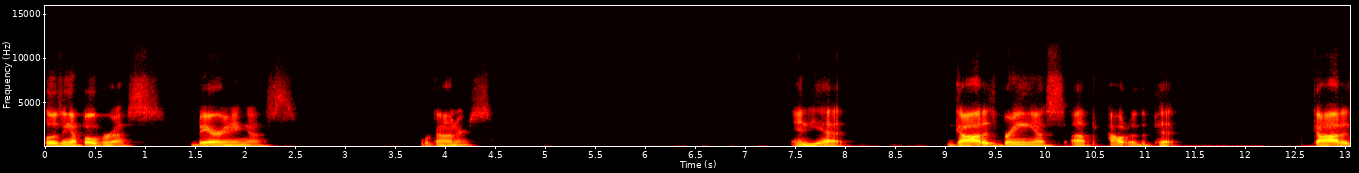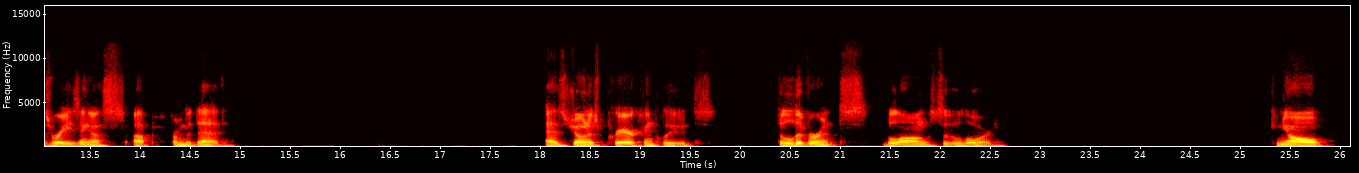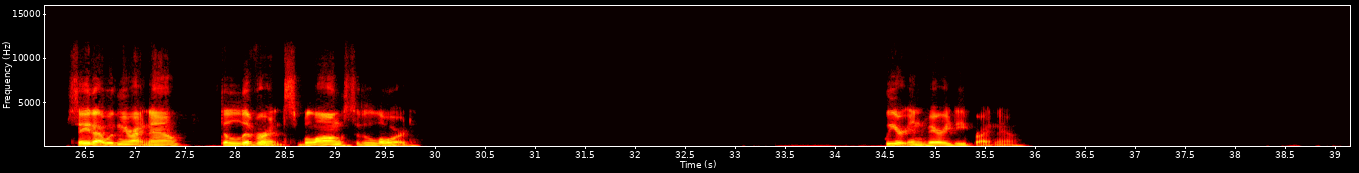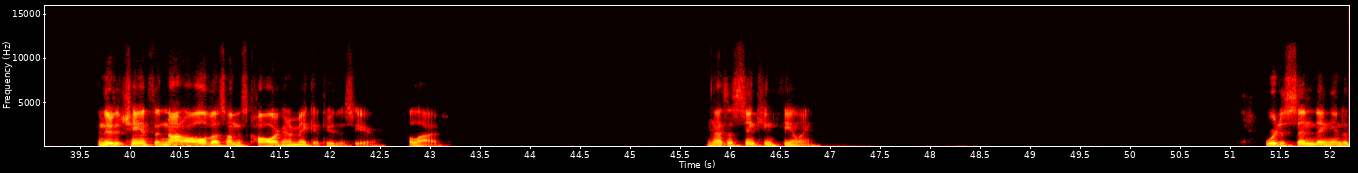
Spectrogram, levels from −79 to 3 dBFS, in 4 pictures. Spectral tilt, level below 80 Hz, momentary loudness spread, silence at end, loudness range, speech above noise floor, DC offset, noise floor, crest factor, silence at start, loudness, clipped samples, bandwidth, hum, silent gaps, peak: -6 dB/octave; -60 dBFS; 16 LU; 0 s; 14 LU; 64 dB; under 0.1%; -86 dBFS; 22 dB; 0 s; -23 LUFS; under 0.1%; 11.5 kHz; none; none; -4 dBFS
